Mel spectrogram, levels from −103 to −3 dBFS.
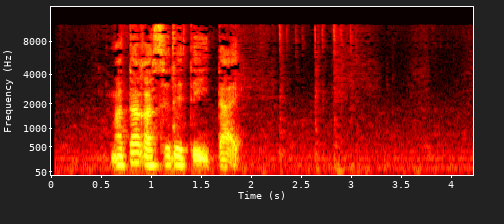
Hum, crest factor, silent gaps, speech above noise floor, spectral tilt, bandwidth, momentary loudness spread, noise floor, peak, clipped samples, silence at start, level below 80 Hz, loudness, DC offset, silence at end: none; 24 dB; none; 35 dB; -4.5 dB/octave; 11.5 kHz; 8 LU; -58 dBFS; -4 dBFS; under 0.1%; 0.6 s; -60 dBFS; -24 LUFS; under 0.1%; 1.3 s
